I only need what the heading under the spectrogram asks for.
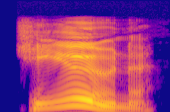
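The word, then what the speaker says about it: כִּיּוּן: Okay, so now let's research this first unique Hebrew word, which is transliterated as kiun. Understand, this word was not translated. This is how you pronounce this Hebrew word, kiun.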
